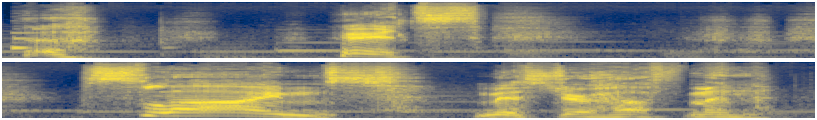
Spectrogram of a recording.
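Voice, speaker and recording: An actor playing an alarmed junior guard in an anime video game, urgent and hesitant, with a gravelly creak. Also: male voice, a little high, very animated, extremely slow, fairly bright tone, faint music behind, full character voice. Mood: nervous alarm. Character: panicked subordinate guard reporting to his officer.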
